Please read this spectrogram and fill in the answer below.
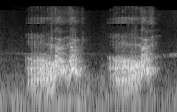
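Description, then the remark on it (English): A dog lying at a man's feet in a dim, candlelit living room growls twice in low, rumbling bursts of about a second each, separated by a brief pause, fairly loud with no voices. “At his feet, a dog growled ominously.”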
